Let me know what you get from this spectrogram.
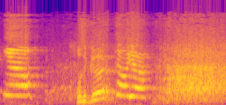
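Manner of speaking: put-on high kid voice through laughter; high giggly boy voice. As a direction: play the little boy, laughing. Son voiced answering father.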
